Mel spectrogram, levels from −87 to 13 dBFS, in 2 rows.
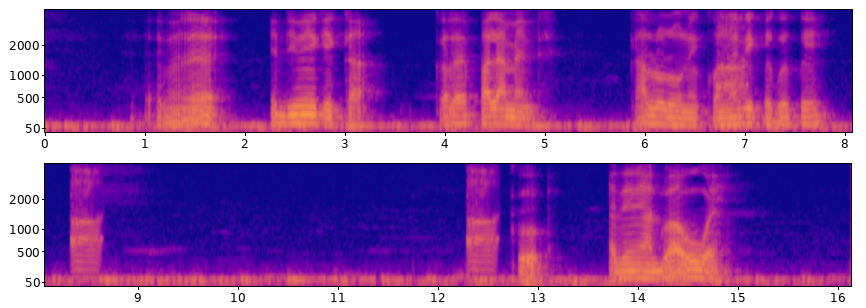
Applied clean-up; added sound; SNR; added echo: none; Burping, eructation; 4 dB; none.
